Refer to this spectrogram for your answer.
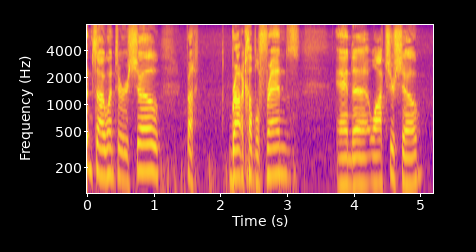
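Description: A man's high-pitched voice at a moderate pace. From Hawaii, Oahu west side. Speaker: tattoo artist and BMX judge. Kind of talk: casual chat.

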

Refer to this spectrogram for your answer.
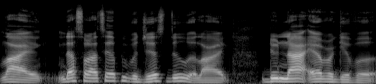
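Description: With ordinary pitch variation and a medium pitch, a man talks on a very clean recording with a silent background. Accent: Southern US. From US South. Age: 20s. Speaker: event host and influencer. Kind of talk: casual interview. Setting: radio studio. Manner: talkative.

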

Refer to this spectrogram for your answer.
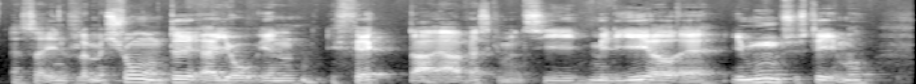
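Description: With noticeable background noise and audible room echo, a man speaks at a fairly slow pace in monotone, flat intonation, with hardly any pauses. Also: medium pitch for a man. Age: 20s. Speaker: personal trainer and medical student. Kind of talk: interview. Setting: studio.

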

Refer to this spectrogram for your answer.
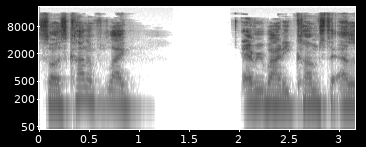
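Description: This man's voice is somewhat breathy. The recording is very clean, with a silent background. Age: 20s. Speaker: podcast host. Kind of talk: casual chat. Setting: studio.

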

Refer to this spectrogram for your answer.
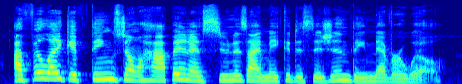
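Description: A woman with a fairly high pitch speaks at a moderate pace in an animated tone. Her intonation is lively, on a very clean recording with a silent background. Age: 30s. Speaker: podcast host. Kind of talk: casual monologue.

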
